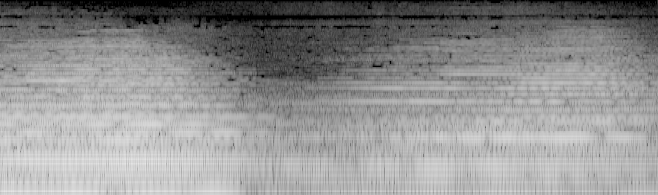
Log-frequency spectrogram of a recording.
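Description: Eerie background music: a deep, horn-like drone chord held steady, dropping quieter about two and a half seconds in and giving way to another long held chord.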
